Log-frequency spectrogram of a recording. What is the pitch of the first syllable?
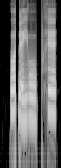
high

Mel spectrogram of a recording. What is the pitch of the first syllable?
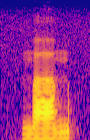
rising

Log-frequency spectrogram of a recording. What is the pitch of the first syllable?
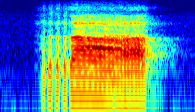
low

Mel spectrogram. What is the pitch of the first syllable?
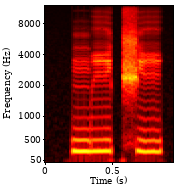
high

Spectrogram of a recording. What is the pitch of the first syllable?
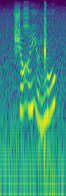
rising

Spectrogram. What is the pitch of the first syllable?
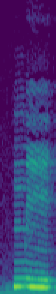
low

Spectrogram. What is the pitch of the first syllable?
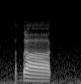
low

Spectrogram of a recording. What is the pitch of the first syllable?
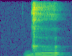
high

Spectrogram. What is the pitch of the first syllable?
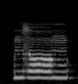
high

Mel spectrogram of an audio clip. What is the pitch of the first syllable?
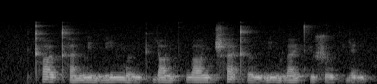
high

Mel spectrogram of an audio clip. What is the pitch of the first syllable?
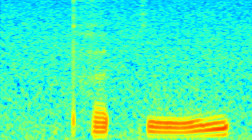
low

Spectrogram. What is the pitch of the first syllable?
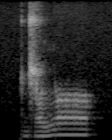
low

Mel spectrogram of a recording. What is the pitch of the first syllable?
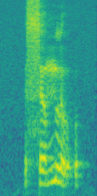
rising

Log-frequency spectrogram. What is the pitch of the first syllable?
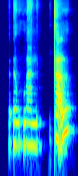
low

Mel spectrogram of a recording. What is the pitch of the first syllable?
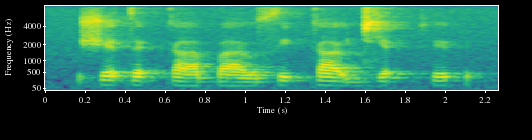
falling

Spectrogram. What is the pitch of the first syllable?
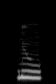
falling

